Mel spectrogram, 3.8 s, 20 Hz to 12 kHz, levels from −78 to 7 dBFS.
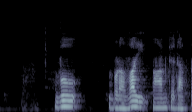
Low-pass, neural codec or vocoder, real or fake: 7.2 kHz; none; real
